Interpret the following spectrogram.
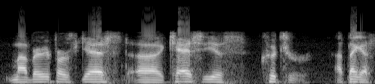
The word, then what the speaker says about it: Cassius: one and only cash clay muhammad ali it's cassius cassius okay well i i sincerely apologize for mispronouncing your first name usually i mispronounce your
